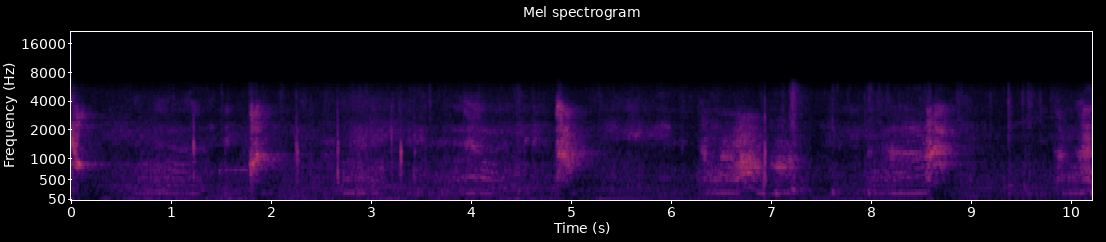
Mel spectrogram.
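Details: In a spring 2012 garden, playful bulldog puppies let out scattered yips and rough, growly little barks every couple of seconds, several with a rising whine, while people talk nearby.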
